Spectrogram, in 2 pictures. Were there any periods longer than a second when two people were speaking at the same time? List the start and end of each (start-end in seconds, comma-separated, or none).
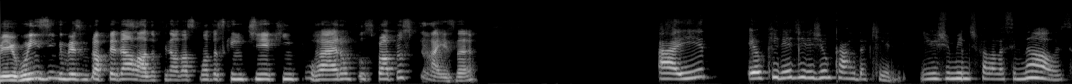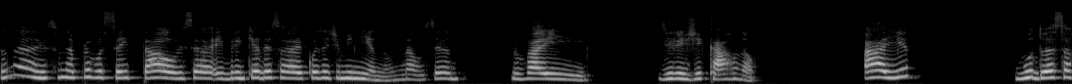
none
